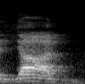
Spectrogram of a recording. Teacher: So ya, and then you hear the da. You don't hear yada. You hear yad.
